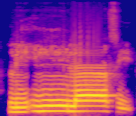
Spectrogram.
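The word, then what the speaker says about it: لإيلاف: Liilafi. Di sini ada i. Ini mad tabi'i ya. Karena ada ya sukun sebelumnya kasrah dibacanya dua harakat.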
